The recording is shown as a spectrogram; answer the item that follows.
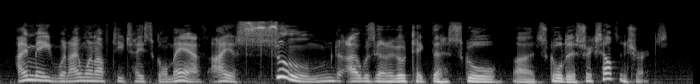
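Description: This man has an unremarkable speaking voice, fairly high in pitch, with ordinary pitch variation and a moderate pace. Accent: American. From New Jersey. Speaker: career coach. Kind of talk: interview.

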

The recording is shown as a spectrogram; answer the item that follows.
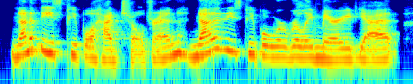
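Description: Over a quiet background, a woman with a West Coast accent speaks with lively intonation. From Oregon (Salem). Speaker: real estate broker and business owner. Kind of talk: casual chat.

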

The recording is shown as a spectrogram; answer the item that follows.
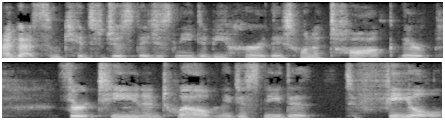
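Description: Somewhat breathy speech with big swings in loudness and ordinary pitch variation moves at a moderate pace in a very clean recording with a silent background. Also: woman, medium pitch for a woman. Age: 40s. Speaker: homeschooling mother. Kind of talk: casual chat.

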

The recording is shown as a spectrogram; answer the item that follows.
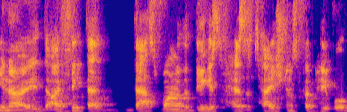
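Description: The speaker has lively intonation and an Australian accent. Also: man. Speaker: strength coach and former Olympic swimmer. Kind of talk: casual chat.

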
